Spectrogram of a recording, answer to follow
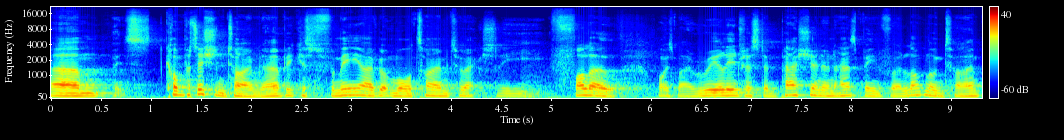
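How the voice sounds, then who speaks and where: Amid noticeable background noise, a man speaks at a moderate pace and medium pitch, his pitch varying in an ordinary way. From England (North London, then Peak District). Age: 60s. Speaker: composer. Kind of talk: interview answers. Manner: hesitant, with fillers.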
